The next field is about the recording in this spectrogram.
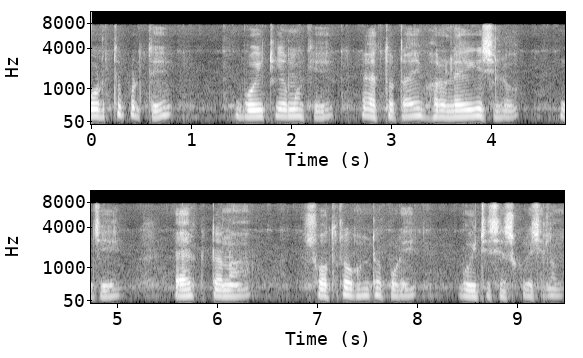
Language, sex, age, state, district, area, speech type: Bengali, male, 30-45, West Bengal, Howrah, urban, spontaneous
